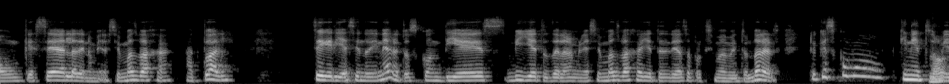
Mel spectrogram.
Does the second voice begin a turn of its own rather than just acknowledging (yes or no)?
yes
